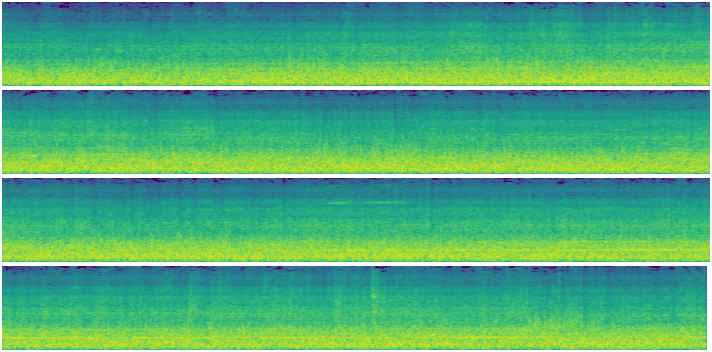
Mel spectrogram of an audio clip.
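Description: Steady loud rumble and clatter of steel wheels on rails as an EMU local and a freight train of covered wagons run side by side, heard from the EMU's open doorway. A faint drawn-out whine rides over the rumble in the second half.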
